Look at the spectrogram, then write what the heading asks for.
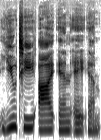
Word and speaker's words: utinam: it means basically would that or if only it's spelled UTI n a m utinam i was reminded of that when we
